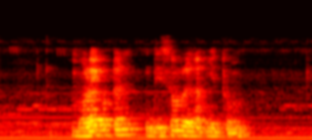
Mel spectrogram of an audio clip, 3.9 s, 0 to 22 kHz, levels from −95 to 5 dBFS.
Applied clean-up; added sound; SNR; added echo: none; Musical instrument; 19 dB; reverberation time 0.6 s.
